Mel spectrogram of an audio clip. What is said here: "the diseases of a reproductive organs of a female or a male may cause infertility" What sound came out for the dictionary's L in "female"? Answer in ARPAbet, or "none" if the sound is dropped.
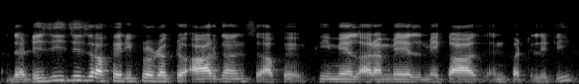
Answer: L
